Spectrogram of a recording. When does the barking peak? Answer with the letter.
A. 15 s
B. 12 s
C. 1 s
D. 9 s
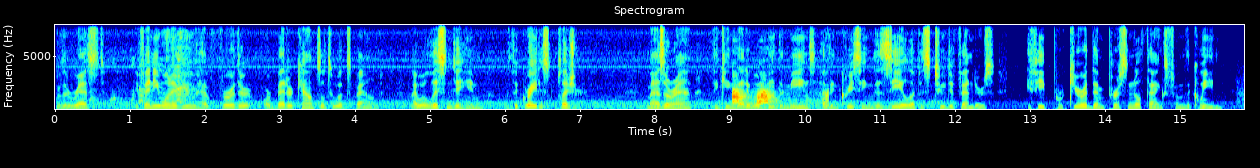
D.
